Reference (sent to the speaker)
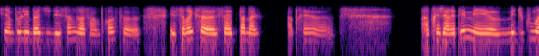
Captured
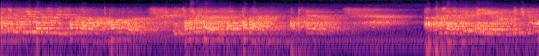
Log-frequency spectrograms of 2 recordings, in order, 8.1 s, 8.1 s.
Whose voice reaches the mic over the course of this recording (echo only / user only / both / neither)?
echo only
